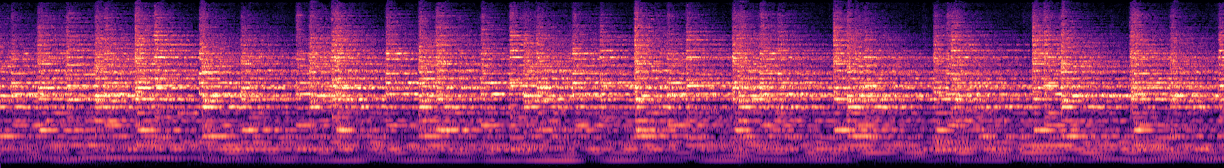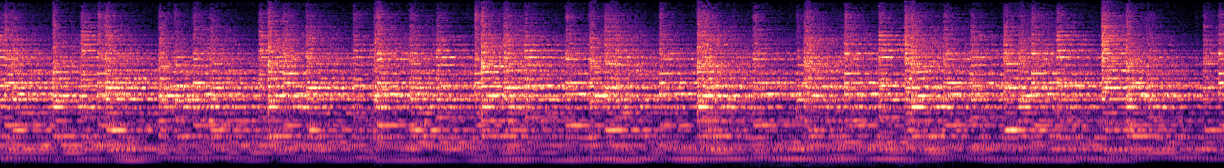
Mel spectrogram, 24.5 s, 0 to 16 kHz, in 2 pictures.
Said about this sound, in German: Es ist 12 Uhr. Sie hören die Glocken der Kirche zum heiligen Ottmar in Gaisau in Vorarlberg.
